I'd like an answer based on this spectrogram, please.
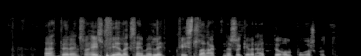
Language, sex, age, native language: Icelandic, male, 30-39, Icelandic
